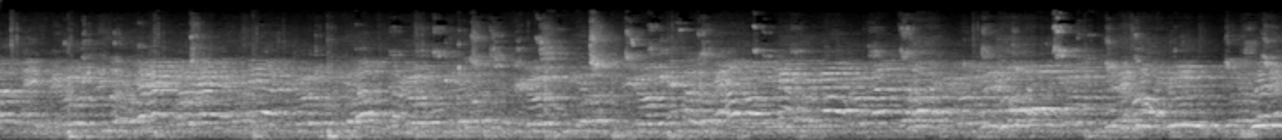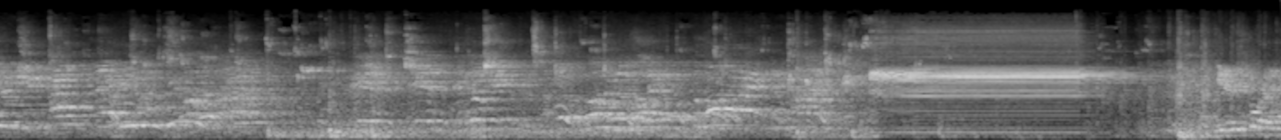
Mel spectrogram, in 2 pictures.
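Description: A basketball bouncing on a hardwood gym floor while players and onlookers call out, all echoing in a large hall. Near the end a gym buzzer sounds one steady blast lasting about two seconds.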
